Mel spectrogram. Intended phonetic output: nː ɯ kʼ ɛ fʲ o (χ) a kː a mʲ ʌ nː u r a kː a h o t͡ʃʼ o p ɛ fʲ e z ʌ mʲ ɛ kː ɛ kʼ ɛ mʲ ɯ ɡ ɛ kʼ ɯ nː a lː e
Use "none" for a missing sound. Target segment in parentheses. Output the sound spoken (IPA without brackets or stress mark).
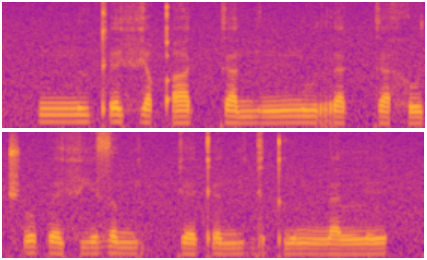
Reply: qʼ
